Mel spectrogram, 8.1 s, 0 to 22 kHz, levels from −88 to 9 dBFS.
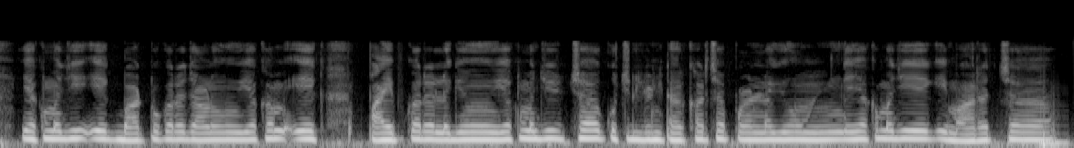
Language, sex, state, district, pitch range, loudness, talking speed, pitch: Hindi, male, Uttarakhand, Uttarkashi, 160-180 Hz, -15 LUFS, 210 wpm, 165 Hz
